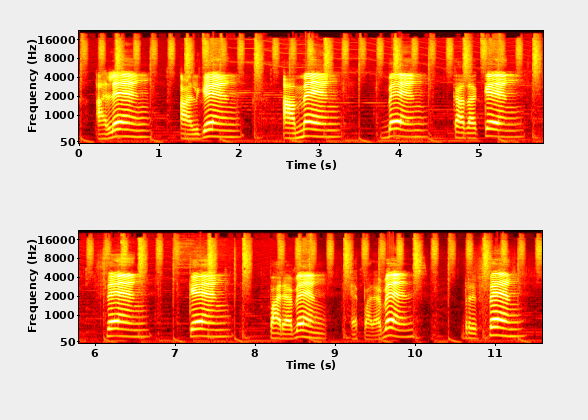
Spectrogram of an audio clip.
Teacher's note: Prácticamente todas as palabras agudas rematadas en en son con e aberto.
